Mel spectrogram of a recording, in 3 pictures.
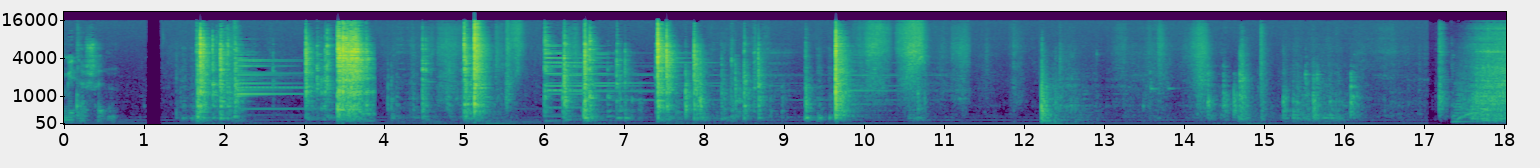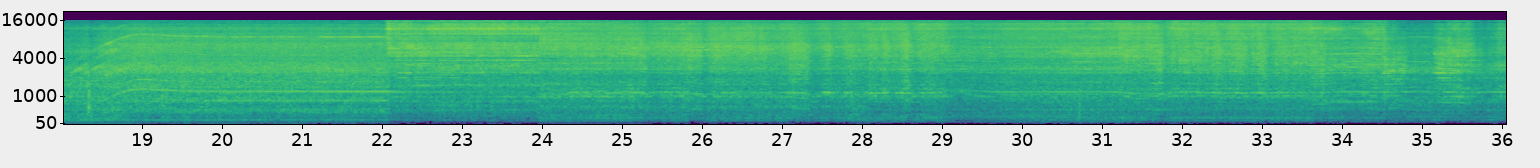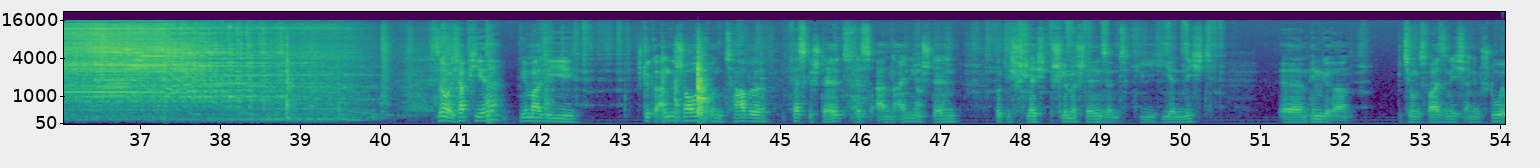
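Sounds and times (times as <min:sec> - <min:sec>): table saw motor whining: 0:17.4 - 0:26.2, 0:37.2 - 0:40.0.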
